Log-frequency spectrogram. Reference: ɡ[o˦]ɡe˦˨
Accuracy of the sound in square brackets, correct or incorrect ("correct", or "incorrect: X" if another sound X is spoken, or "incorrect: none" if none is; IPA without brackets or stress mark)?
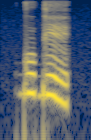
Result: correct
